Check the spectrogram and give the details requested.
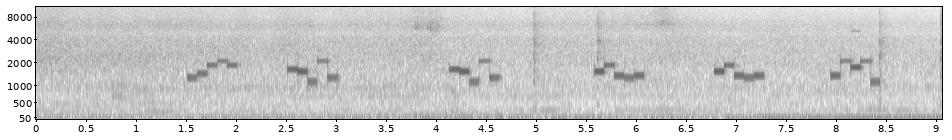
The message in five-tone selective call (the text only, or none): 35999 76113 76113 69434 69434 44881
